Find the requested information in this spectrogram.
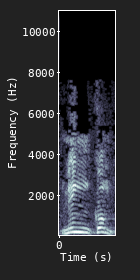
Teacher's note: النون ده لازم نخفيها علشان الكاف في غنة هنا والكاف هنا، هنغن منكم.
